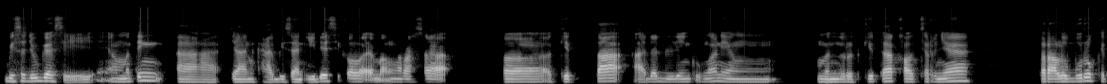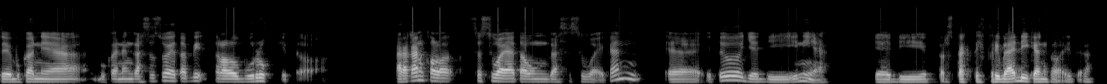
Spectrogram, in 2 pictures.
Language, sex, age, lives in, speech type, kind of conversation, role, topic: Indonesian, male, 25-29, Indonesia, conversation, podcast, guest, Bagaimana kamu memilih antara gaji yang lebih tinggi dan budaya kerja yang lebih baik?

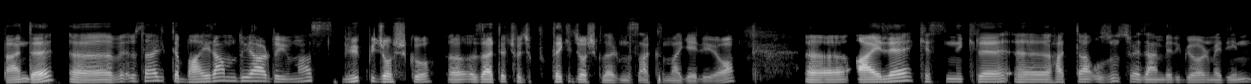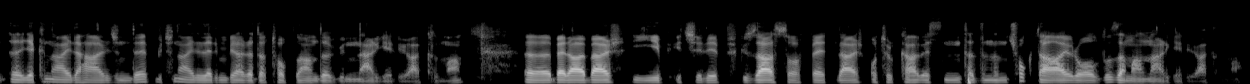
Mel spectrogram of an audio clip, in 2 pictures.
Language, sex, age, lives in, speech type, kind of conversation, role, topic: Turkish, male, 35-39, Poland, conversation, unstructured, none, Bayramlar sizin için ne ifade ediyor?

